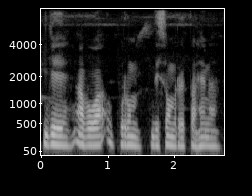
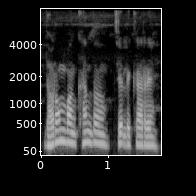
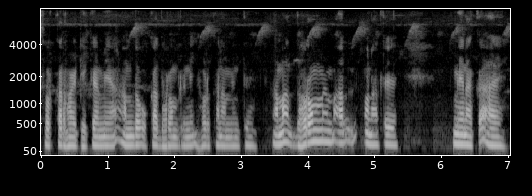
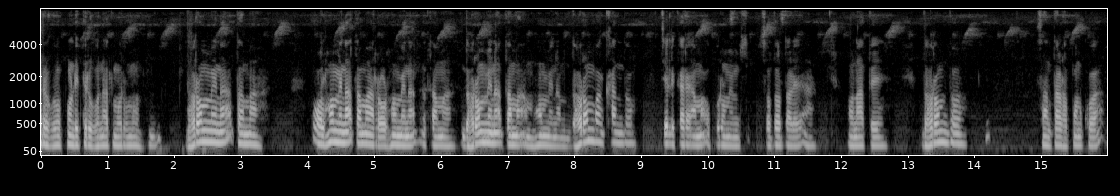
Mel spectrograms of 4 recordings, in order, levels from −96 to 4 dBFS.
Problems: constant background noise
